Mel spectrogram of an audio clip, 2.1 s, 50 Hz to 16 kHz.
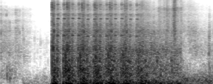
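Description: A semi-auto gun in the video game Phantom Forces fires at 600 RPM, a loud rapid string of shots that bursts in after a short quiet moment and keeps going.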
